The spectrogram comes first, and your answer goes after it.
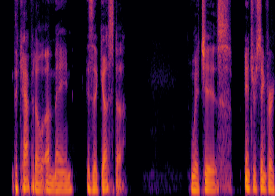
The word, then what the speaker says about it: Augusta: and this is Augusta so we're talking about the schwa sound so most Brazilians will see this word and they want to say Augusta it's Augusta so say Augusta one more time Augusta Augusta awesome I'm gonna visit Augusta this summer Augusta Augusta and it's not Augusta Augusta Augusta yeah so you have two schwa the uh uh Augusta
